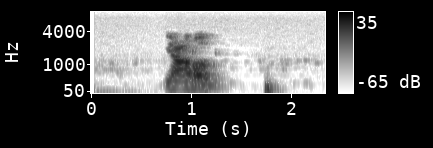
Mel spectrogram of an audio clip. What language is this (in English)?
Kabyle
